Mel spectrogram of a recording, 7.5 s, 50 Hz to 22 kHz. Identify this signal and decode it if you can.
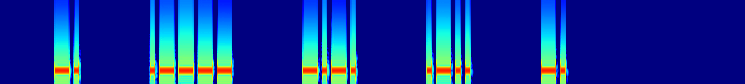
Morse code, heard as a keyed tone, about 25 wpm, spaced as for 10 wpm, 700 Hz. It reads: N1CLN
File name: Lesson 16g - Letter c - Call Signs 25wpm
